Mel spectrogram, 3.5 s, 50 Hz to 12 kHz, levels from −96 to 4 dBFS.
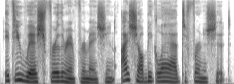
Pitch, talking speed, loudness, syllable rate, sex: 165 Hz, 205 wpm, -19 LUFS, 5.2 syllables/s, female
